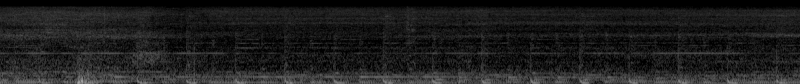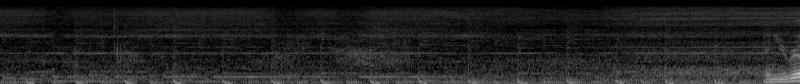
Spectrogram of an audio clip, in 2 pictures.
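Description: Flat quarter-moon knife shaving a heat-welded seam on rubber flooring, a faint scraping and rubbing, over the steady whir of a hot-air welding gun's blower.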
